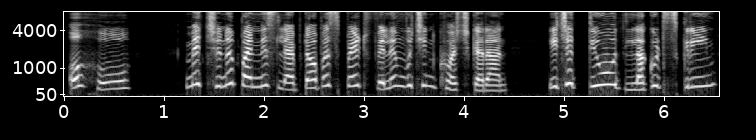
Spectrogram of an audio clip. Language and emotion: Kashmiri, disgusted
